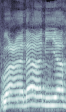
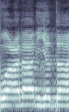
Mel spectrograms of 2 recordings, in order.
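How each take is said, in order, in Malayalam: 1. വാക്ക് മൃദുവായ, നിശ്ശബ്ദ സ്വരമുള്ള h ശബ്ദത്തിലാണ് അവസാനിക്കുന്നത്. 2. വാക്ക് പൂർണ്ണമായ 'ta' അക്ഷരത്തിലാണ് അവസാനിക്കുന്നത്. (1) "ഹാത്താ സുക്കൂനുള്ള ഹ ആയിട്ട് മാറും" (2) "വഅലാനിയത എന്ന് പറയരുത്"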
